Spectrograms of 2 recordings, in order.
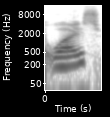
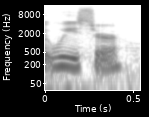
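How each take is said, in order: First: WEISER said as "WHY-ser"; Weiser with a long i. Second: WEISER said as "WEE-ser". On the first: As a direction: say Weiser with first syllable rhyming with "eye". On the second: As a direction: say Weiser with first syllable rhyming with "see". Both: Shown as a demonstration. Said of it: "Is it Weiser or is it Weiser".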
